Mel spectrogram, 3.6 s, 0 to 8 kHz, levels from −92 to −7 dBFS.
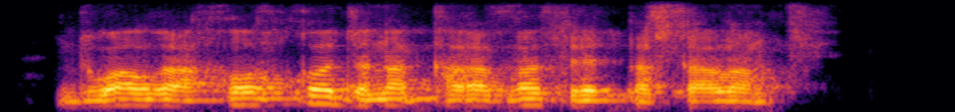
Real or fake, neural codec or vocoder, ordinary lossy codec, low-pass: fake; codec, 16 kHz, 4.8 kbps, FACodec; Opus, 24 kbps; 7.2 kHz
